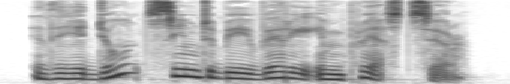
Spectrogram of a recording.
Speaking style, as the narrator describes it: George Auerbach observed quietly

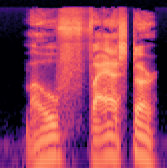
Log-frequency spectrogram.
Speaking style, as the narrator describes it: Sullivan bellowed to nobody in particular

